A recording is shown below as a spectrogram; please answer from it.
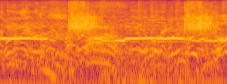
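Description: Two sharp swishing hit sound effects, one about two-thirds of a second in and one near the end, over a crowd shouting and a high held melody line in the background music.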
